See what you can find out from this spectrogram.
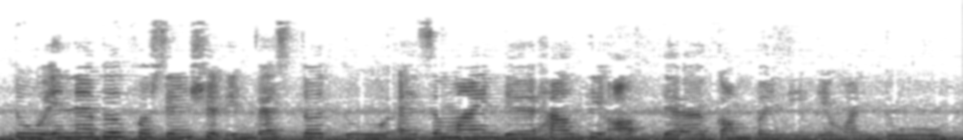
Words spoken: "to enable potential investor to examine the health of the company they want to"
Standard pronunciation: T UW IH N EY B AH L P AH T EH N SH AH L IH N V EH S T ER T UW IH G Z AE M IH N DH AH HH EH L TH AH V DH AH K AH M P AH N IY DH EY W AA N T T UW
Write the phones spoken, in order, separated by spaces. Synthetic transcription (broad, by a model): T UW IH N EY B AH L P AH S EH N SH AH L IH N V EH S T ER T UW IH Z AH M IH N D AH HH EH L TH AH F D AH K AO M P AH N IY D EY W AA N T T UW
